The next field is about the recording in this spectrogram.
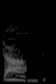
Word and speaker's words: dam: The syllable for a D grace note on low G is D-A-M, and it's pronounced dom. And a D grace note on low A is D-A-N, don.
